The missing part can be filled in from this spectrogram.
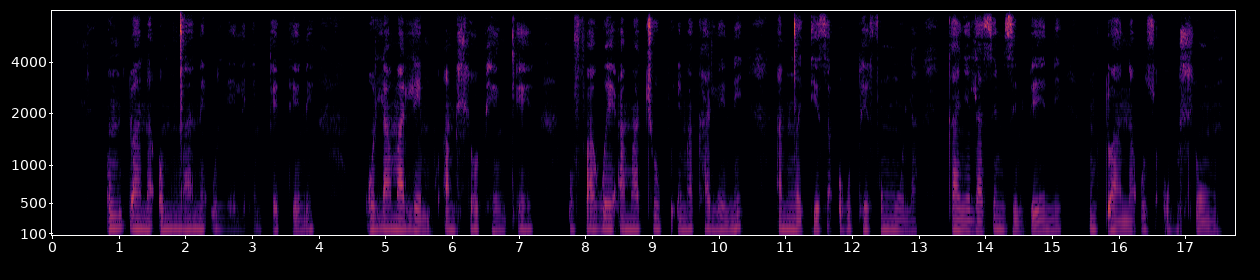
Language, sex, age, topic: North Ndebele, female, 25-35, health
